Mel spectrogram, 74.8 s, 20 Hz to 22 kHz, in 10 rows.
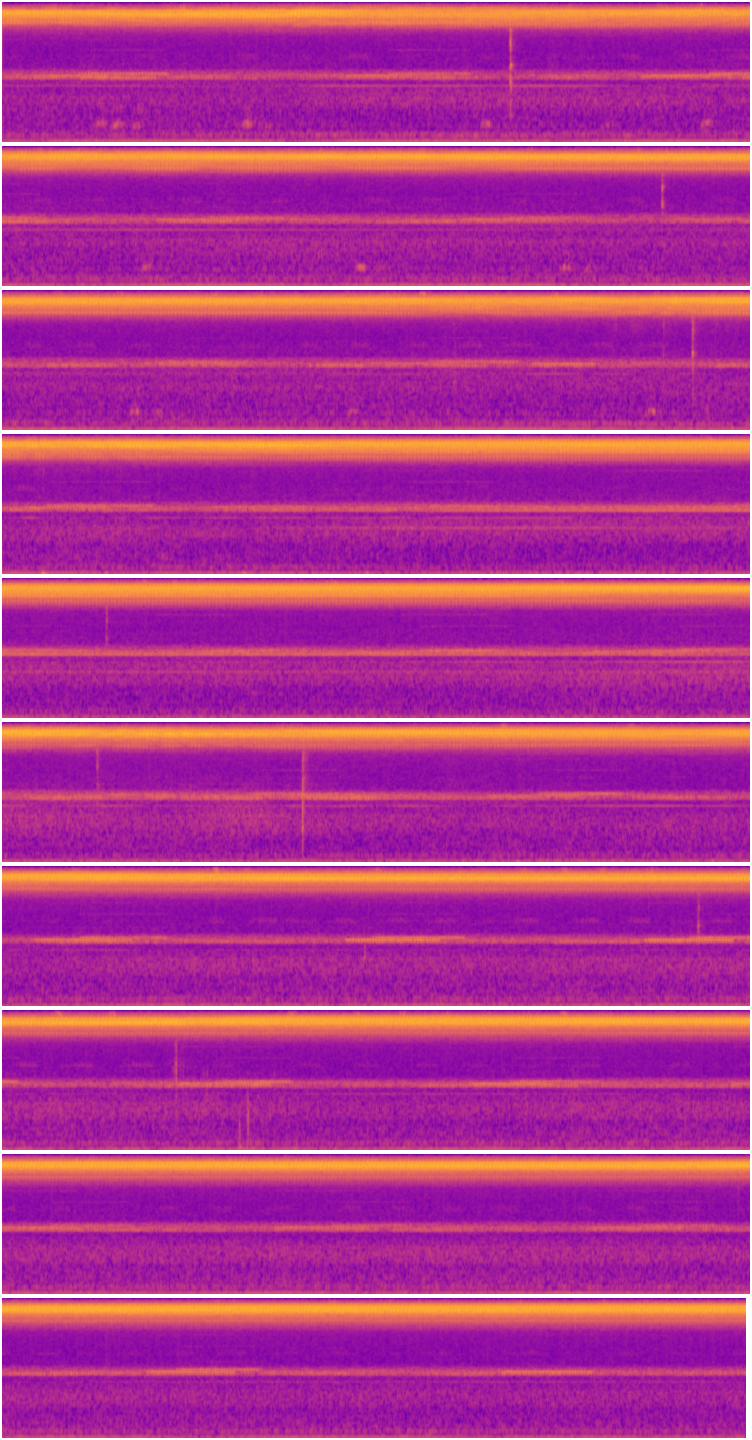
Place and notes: Sveti Ivan Dol, Buzet, Chorwacja - evening near brewary
evening ambience on a porch of a small house located near a brewery. the constant high pitched sound is sound of the brewery complex. (roland r-07)
Istarska županija, Hrvatska, September 2021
